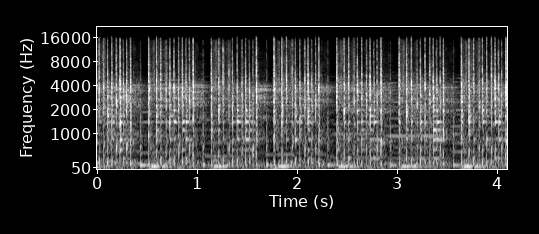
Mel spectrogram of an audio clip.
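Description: Tabla solo: rapid, dense strokes on the dayan and bayan, with the bayan's low booms coming about twice a second, over a harmonium playing the sustained lehra accompaniment.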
